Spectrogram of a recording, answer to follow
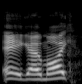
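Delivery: high, loud mock English accent. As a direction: put on a hammy English accent. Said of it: "like, a, an English guy".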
